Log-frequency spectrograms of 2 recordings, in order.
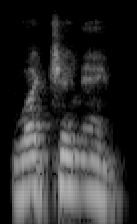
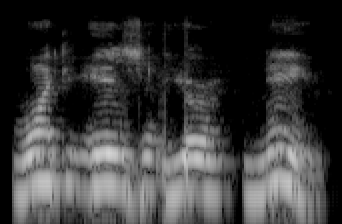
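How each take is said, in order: First: 'What is' is blended into one short syllable. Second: Each word is said fully and separately. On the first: "But I would say it" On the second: "This is the written word"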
